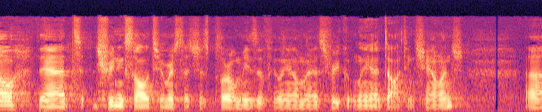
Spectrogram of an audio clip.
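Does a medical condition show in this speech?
No.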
